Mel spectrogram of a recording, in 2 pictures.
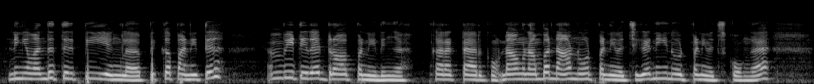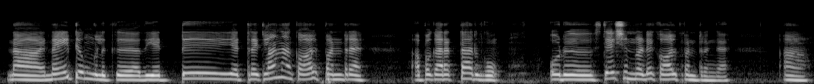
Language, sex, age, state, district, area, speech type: Tamil, female, 60+, Tamil Nadu, Cuddalore, urban, spontaneous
